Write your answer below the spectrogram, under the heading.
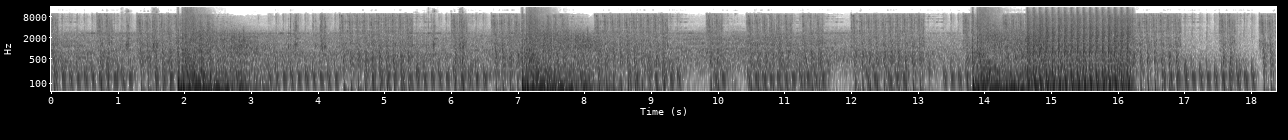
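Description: Sustained automatic gunfire, a dense rattle of rapid shots. Louder, heavier blasts come about two, seven and fourteen seconds in, and a fast, even burst follows the last one.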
